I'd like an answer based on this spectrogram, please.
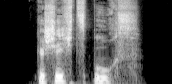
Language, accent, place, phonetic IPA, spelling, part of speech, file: German, Germany, Berlin, [ɡəˈʃɪçt͡sˌbuːxs], Geschichtsbuchs, noun, De-Geschichtsbuchs.ogg
- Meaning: genitive singular of Geschichtsbuch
